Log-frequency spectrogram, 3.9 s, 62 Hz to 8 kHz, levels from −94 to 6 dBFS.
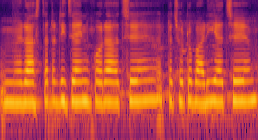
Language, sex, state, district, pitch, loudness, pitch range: Bengali, female, West Bengal, Malda, 235 Hz, -15 LUFS, 230-240 Hz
